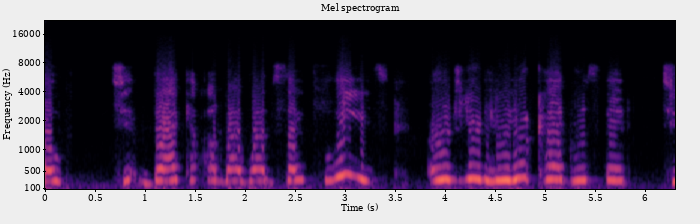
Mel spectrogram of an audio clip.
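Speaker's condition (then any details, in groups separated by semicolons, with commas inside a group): Cerebral palsy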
